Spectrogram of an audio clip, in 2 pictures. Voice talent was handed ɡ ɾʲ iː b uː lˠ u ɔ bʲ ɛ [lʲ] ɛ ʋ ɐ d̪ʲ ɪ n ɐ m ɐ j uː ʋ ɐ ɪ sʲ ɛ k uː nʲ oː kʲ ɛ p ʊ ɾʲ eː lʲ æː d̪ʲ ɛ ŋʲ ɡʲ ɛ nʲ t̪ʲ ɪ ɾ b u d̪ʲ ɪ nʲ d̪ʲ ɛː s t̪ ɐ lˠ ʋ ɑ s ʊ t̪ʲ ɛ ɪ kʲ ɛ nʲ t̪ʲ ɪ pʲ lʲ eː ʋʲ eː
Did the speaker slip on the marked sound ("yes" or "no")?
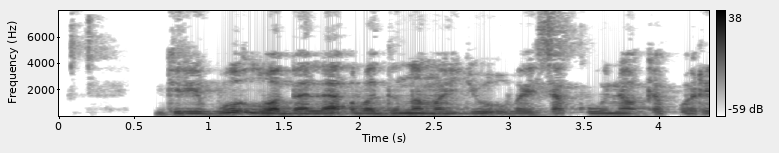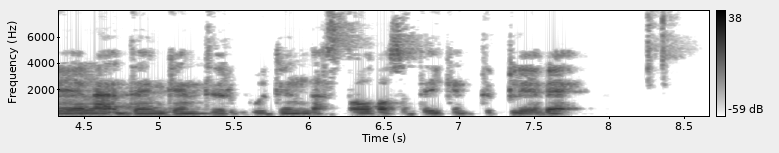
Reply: no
